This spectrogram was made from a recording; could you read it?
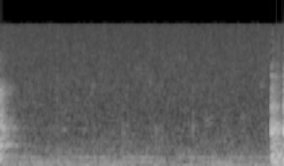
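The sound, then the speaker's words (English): A quiet, steady hum continues until a sudden, sharp knocking on a door breaks in at the very end, brief and loud. “Somebody's at the door.”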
